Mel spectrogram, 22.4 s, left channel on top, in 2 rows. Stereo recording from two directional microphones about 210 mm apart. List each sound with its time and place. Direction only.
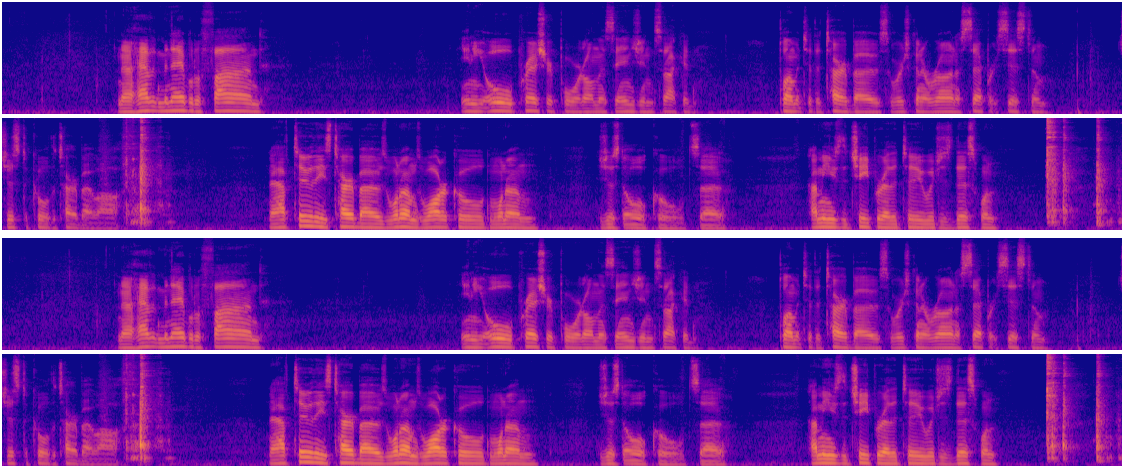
1.1 s speech: 5° right (ahead or behind)
4.6 s speech: 10° right (ahead or behind)
13.8 s speech: 20° right (ahead or behind)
